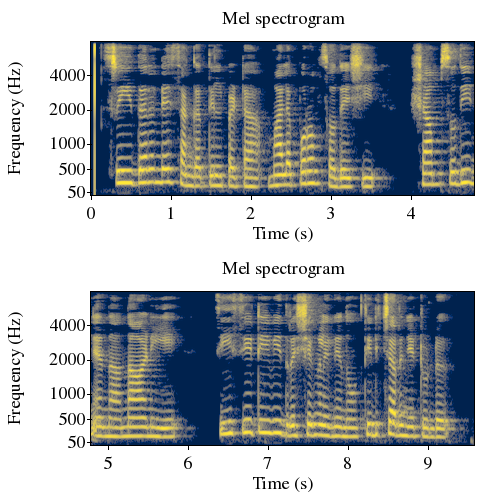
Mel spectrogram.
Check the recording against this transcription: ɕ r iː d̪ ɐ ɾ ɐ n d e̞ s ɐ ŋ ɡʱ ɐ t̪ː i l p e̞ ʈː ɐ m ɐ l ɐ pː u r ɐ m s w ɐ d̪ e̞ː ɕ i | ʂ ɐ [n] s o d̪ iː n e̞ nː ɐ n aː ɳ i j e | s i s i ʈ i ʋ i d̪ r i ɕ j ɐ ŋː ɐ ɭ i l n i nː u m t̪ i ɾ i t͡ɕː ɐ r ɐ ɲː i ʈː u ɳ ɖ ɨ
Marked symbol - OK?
no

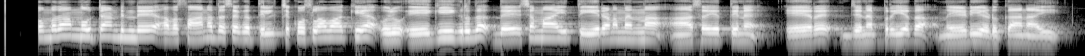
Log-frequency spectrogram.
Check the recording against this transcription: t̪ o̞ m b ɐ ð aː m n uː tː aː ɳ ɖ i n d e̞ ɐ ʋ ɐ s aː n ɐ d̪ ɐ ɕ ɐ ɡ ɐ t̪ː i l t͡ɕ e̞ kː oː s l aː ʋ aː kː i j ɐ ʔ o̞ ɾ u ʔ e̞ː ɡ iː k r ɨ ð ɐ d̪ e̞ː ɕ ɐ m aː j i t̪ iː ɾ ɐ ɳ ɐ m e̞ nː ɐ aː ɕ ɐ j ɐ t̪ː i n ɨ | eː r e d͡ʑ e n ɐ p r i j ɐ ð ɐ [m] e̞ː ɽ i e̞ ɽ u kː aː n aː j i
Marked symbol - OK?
no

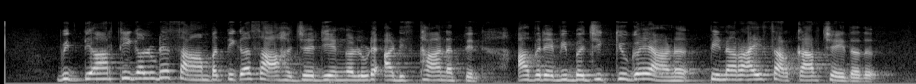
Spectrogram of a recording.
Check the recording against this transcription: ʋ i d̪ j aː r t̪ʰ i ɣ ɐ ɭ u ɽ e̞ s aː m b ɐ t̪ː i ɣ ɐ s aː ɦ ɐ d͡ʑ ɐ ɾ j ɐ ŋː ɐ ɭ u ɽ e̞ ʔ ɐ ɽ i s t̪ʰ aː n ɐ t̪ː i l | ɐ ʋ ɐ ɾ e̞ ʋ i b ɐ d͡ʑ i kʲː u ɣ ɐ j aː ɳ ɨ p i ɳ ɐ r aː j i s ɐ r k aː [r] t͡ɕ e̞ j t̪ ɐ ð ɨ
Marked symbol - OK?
yes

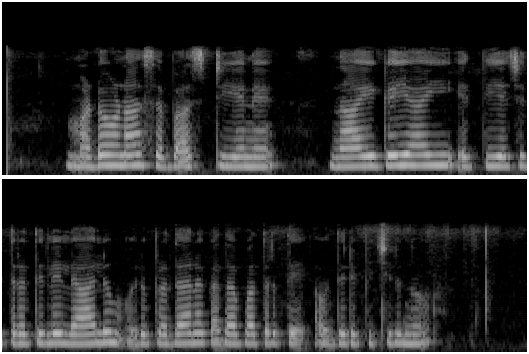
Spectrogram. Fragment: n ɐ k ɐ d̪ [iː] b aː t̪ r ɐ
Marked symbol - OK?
no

